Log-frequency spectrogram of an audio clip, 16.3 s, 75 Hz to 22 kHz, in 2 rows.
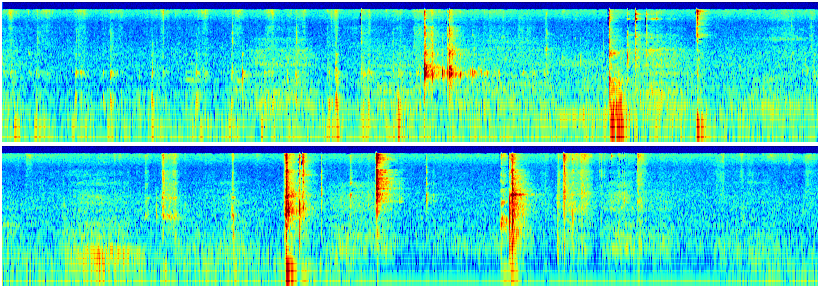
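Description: Scattered light clicks and clinks of a Zebco 733 spincast reel being taken apart by hand: the handle coming off, then the reel body opened. The sharpest few clicks come in the second half.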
